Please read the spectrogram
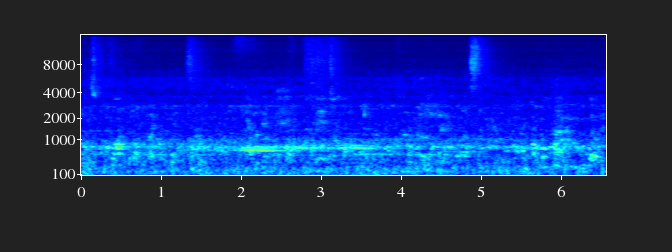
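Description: Ordinary passenger train running along the track, heard from inside the carriage: a steady rumble with a humming tone and a few brief high ticks.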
